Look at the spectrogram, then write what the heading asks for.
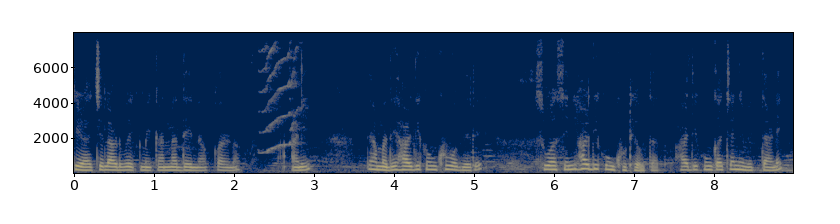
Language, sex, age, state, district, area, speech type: Marathi, female, 45-60, Maharashtra, Osmanabad, rural, spontaneous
